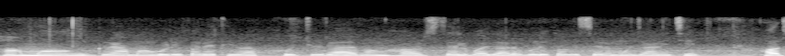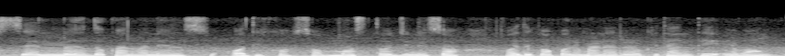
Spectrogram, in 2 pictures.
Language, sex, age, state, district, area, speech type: Odia, female, 18-30, Odisha, Subarnapur, urban, spontaneous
